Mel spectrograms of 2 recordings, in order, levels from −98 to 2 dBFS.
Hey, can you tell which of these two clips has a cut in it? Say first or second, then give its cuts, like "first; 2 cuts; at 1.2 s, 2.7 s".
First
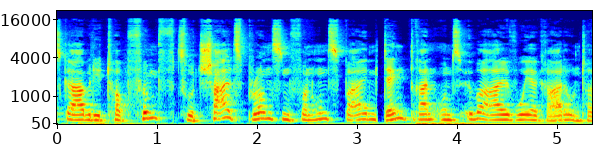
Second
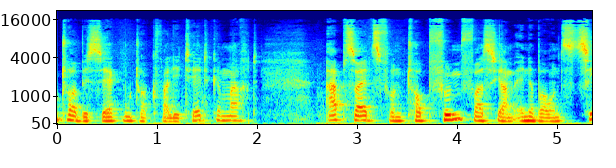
first; 1 cut; at 3.2 s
